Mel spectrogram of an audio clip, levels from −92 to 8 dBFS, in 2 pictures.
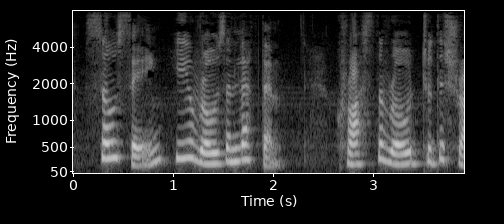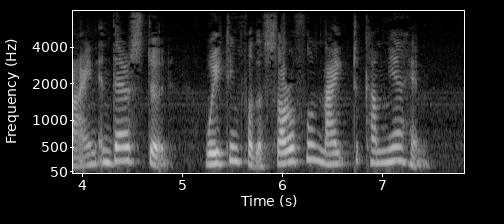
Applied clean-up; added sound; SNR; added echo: none; none; none; none.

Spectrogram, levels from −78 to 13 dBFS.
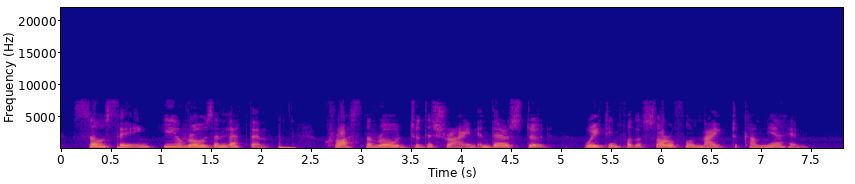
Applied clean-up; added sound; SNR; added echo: none; Bass drum; 0 dB; none.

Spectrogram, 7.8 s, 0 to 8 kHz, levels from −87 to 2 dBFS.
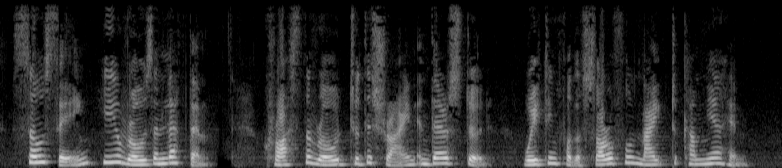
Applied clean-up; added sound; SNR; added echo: neural mask model Resemble Enhance denoiser.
